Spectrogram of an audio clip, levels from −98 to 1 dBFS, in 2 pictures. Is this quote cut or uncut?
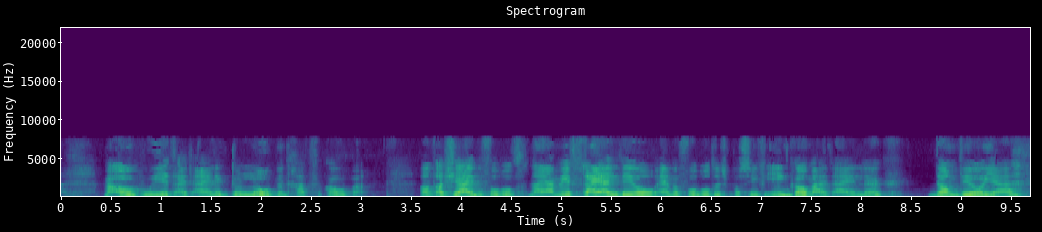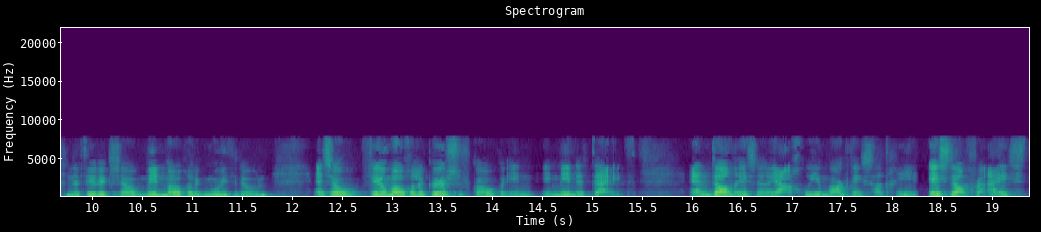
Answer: cut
